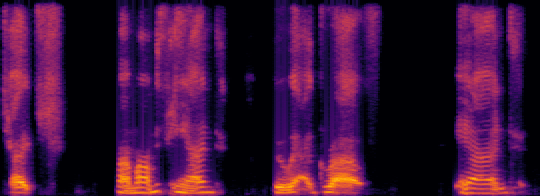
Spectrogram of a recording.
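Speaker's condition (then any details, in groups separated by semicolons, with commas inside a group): Cerebral palsy; from birth, birth defect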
